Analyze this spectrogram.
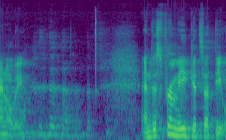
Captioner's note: laughter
